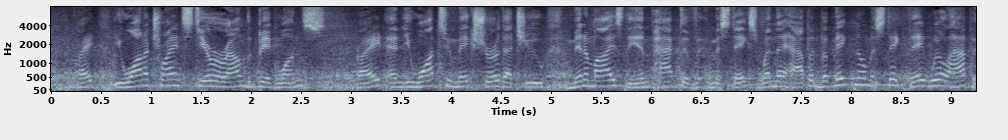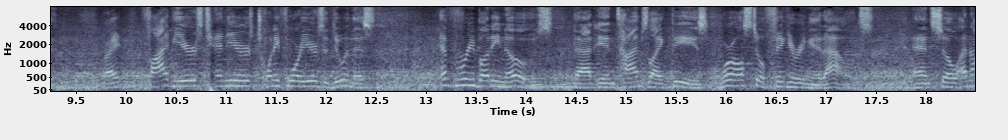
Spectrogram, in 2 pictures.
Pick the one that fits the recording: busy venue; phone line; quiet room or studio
busy venue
